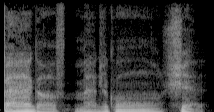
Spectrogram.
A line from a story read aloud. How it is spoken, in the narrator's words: muttered to himself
